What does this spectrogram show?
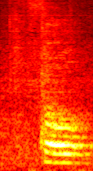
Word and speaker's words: full: Full and dull. In the north of England in popular speech, these rhyme full and dull.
